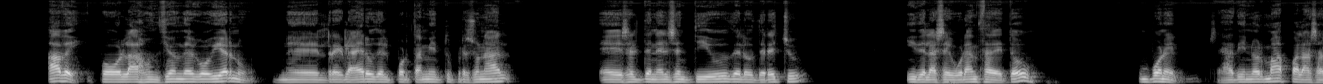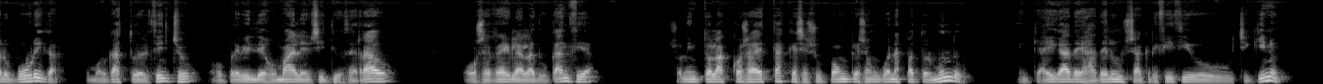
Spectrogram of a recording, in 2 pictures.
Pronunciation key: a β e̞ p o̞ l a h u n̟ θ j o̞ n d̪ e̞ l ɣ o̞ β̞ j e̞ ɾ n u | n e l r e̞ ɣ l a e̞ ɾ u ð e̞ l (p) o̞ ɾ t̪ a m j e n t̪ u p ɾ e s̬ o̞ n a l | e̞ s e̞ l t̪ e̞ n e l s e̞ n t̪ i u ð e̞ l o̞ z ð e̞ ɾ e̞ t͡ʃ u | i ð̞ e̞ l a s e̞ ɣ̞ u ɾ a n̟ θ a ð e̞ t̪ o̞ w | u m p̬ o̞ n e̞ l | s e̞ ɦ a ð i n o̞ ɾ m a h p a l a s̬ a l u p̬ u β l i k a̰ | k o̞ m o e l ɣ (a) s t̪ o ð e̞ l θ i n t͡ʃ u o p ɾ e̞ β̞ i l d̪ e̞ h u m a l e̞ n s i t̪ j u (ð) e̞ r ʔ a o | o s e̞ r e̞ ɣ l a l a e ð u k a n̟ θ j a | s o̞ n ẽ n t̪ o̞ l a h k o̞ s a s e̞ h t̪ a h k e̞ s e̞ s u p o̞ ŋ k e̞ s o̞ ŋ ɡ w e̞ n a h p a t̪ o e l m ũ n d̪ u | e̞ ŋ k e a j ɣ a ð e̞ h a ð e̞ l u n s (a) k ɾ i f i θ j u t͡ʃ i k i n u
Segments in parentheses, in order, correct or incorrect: correct, correct, incorrect, correct

